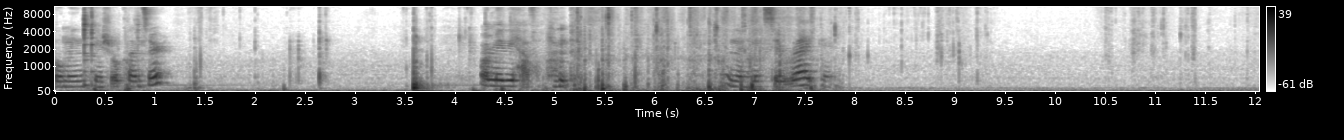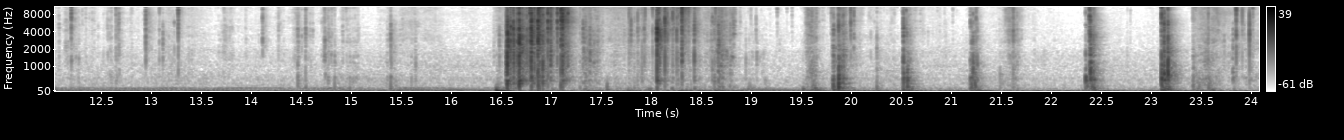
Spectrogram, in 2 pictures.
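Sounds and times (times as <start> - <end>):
slime stirred sticky crackling: 0.1 - 9.6, 10.3 - 24.0.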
